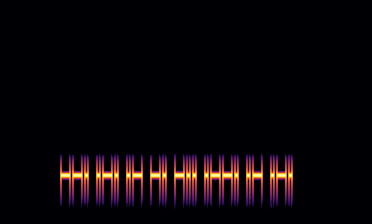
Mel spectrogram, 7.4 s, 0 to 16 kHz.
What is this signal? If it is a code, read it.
Morse code, heard as a keyed tone, about 20 wpm, 700 Hz. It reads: GRANDPAR
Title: Build A Word - 4 Letters At A Time - 11-Letter Words - 20wpm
